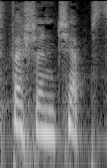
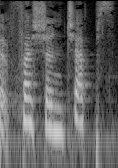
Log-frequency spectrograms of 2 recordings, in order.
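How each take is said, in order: First: Slow New Zealand imitation, "Fish" like fesh; New Zealand accent. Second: Slow Northern Irish-sounding Kiwi, "Fish" like fush; muddled Northern Irish-Kiwi accent. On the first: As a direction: mimic a New Zealander, "chips" like cheps. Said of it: "He's from New Zealand". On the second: Retold or imitated. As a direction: mimic a Kiwi gone Northern Irish, "chips" like chups. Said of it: "why were you doing Northern Ireland accents then?".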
